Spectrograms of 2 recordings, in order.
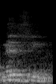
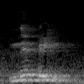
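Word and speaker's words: Nevi'im: Que alguns colocam lá, na hora que vai colocar lá, na escrita, por exemplo, coloca Nebrim, mas lê-se Nevim, tá? Outros colocam Ketubrim, mas lê-se Ketuvim. Então, é Torá, Nevim e Ketuvim, tá certo?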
